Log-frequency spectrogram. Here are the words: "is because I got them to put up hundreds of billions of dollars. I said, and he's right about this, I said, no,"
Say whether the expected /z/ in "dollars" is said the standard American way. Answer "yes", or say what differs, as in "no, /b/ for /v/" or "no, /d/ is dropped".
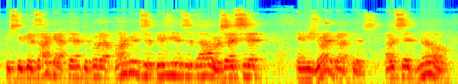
yes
